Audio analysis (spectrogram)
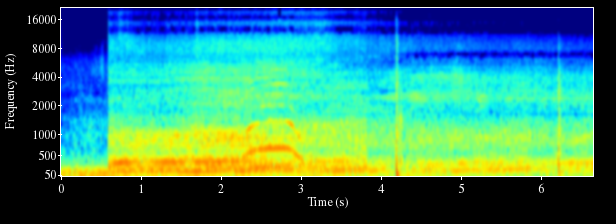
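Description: A Ford Fairlane drag race car makes a pass down the strip, its engine a loud, sustained roar whose pitch sweeps up and then settles, followed by a couple of sharp clicks.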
